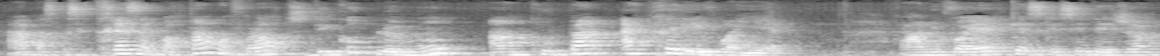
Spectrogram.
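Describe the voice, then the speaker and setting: Quebec French woman teacher, patient and slow with syllables, echoey room, mic set back. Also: medium pitch, animated, distant mic, slight background noise. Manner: patient, sounding words out slowly. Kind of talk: reading lesson for young children.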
